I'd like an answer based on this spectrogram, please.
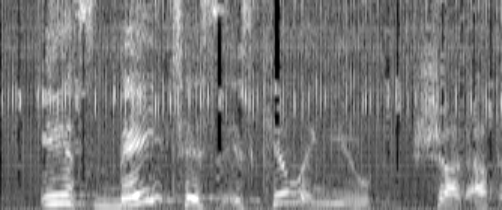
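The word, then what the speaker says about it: μῆτις: And they say, if metis is killing you, shut up and go back to sleep. Here's the joke. The word, if you put those two syllables together and make them one word, it's metis, and it means craft, trickery, cleverness, cunning.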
